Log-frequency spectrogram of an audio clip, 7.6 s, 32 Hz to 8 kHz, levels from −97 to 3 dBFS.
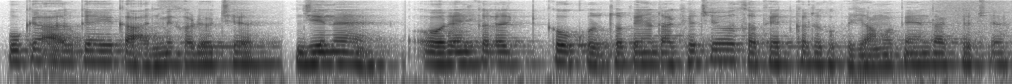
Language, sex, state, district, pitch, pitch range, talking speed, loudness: Marwari, male, Rajasthan, Nagaur, 125 Hz, 120-135 Hz, 175 wpm, -18 LUFS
